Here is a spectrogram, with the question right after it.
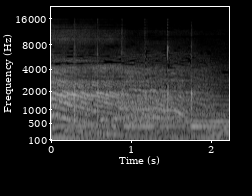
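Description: A church congregation shouts and cheers together in a loud, sustained roar of voices with scattered whoops, continuous and close throughout.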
